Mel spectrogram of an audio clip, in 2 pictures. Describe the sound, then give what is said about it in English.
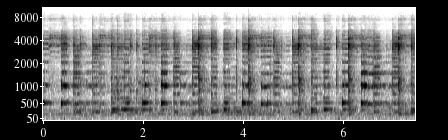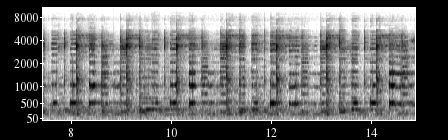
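Background music plays while a call is being dialed in, a steady rhythmic track with regular pulsing beats and bright layered tones at a moderate, even level, with no talking. “So in the meantime, enjoy the business of listening to our background music.”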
